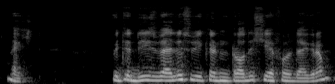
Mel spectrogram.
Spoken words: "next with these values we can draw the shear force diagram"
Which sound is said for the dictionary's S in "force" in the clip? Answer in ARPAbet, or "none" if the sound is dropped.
none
